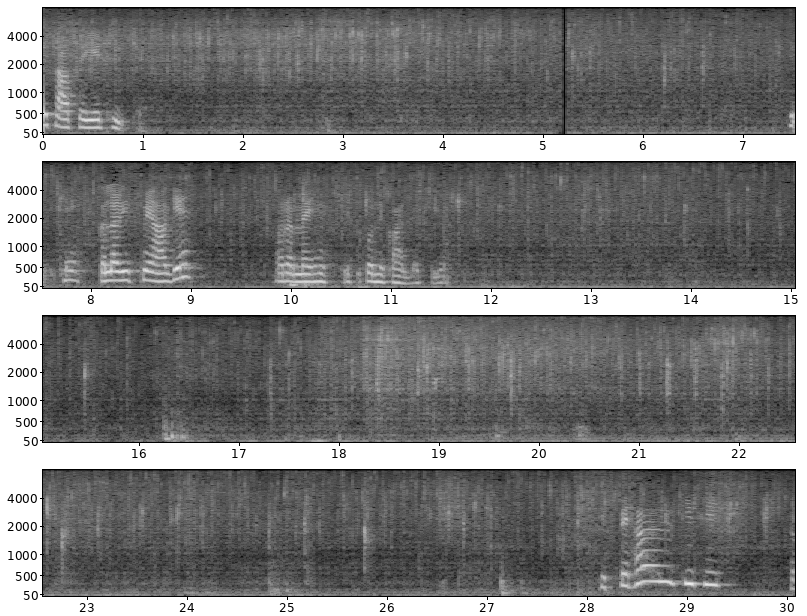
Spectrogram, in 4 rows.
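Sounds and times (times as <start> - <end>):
fish sizzling in a frying pan: 0.0 - 30.0.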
